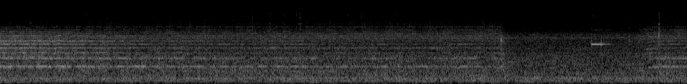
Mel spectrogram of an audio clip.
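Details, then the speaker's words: Electric tapping arm with rigid tap holder (no clutch) and spiral flute tap cutting 3/8-16 thread: steady even motor hum, constant high tone, no grabbing or chatter; normal tapping under power. "so super easy to tap it like I said I could definitely adjust that clutch even heavier on this one it has no problem doing it"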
